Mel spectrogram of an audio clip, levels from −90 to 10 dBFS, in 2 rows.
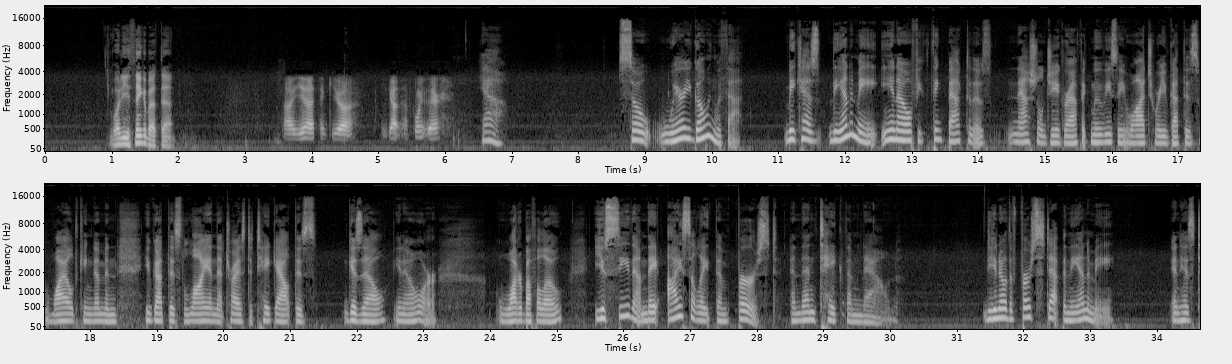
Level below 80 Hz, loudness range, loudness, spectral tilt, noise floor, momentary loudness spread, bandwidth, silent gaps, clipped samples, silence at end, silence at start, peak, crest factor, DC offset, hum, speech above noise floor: -46 dBFS; 7 LU; -21 LUFS; -4.5 dB/octave; -54 dBFS; 12 LU; over 20 kHz; none; under 0.1%; 0 s; 0.95 s; 0 dBFS; 22 dB; under 0.1%; none; 33 dB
